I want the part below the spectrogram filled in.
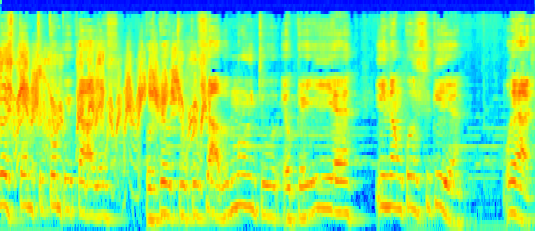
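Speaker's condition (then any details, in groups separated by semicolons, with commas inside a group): Cerebral palsy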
